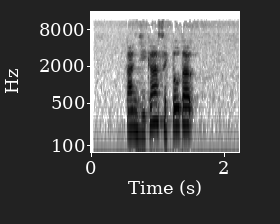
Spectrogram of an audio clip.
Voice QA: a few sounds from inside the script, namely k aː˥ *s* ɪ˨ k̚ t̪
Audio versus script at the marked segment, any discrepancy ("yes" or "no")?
no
